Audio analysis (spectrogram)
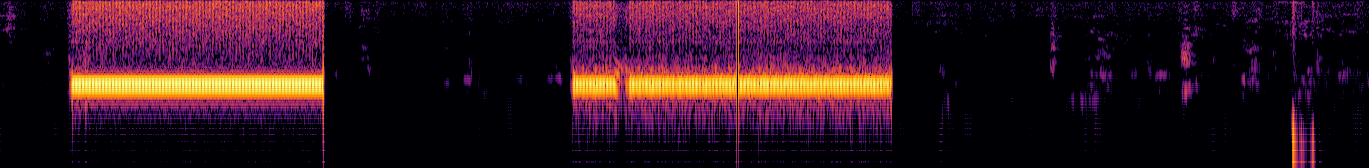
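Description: Two long, steady ringback tones of a phone call, each about two seconds, heard through a telephone line with a pause between, followed by faint rustling and a soft click.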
